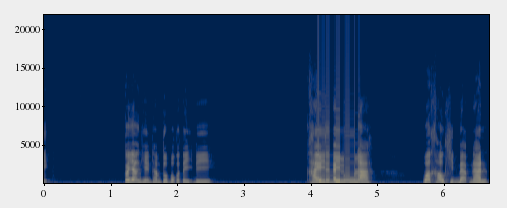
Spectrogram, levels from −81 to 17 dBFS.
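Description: Audio likely arrived too seldom from 4.11 to 4.77 s, so repeats fitting 10 ms buffers filled most gaps, giving robotic sound: a rigid 100 Hz buzz.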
